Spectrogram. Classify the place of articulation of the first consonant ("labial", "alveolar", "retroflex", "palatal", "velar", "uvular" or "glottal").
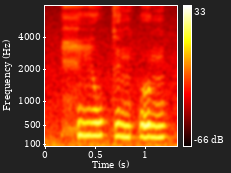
glottal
